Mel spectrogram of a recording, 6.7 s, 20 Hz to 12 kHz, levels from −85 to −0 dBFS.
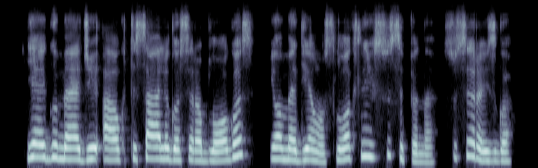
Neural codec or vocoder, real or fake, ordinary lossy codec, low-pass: codec, 44.1 kHz, 7.8 kbps, DAC; fake; Opus, 64 kbps; 10.8 kHz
